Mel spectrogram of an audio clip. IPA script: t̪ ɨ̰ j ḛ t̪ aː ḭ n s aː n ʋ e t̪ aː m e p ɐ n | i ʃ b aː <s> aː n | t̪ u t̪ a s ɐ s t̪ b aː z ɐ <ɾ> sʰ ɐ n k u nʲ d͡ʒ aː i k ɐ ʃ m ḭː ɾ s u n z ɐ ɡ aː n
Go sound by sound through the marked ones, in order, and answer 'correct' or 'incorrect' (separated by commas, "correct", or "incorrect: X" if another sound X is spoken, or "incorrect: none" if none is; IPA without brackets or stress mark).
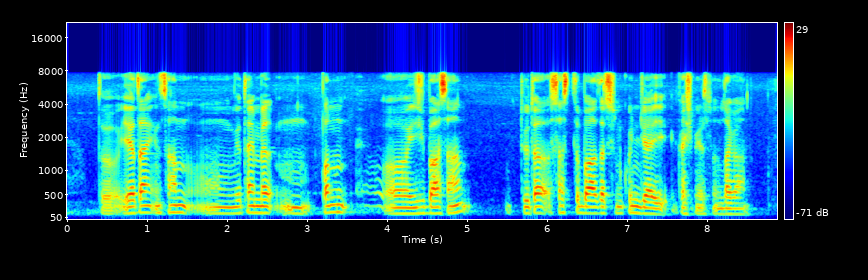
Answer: correct, correct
